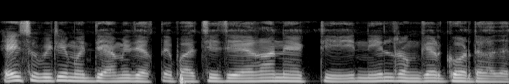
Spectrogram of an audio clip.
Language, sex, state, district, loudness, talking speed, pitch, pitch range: Bengali, male, Assam, Hailakandi, -18 LUFS, 165 wpm, 150 Hz, 140-160 Hz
